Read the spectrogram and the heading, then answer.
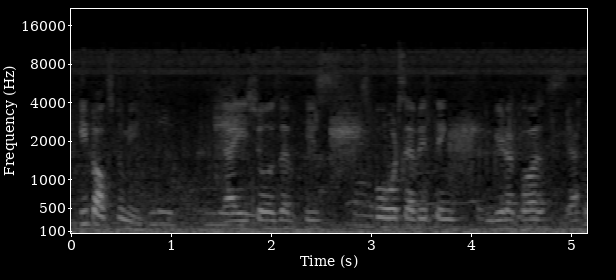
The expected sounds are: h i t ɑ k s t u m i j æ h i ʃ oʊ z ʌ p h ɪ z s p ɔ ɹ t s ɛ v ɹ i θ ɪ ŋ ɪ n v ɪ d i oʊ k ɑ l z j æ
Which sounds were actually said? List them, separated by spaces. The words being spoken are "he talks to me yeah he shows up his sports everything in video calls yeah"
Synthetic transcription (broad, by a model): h i t ɑ k s t u m i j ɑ h i ʃ oʊ z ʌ h ɪ z s p ɔ ɹ t s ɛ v ɹ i t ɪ ŋ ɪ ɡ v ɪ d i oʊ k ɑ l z j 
